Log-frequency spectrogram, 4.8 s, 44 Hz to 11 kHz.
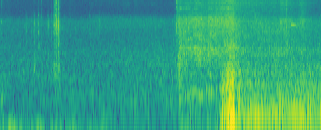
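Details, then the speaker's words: Mitsubishi 3000GT VR4 twin-turbo 6G72 on a standalone AEM ECU, first start on a new engine: quick catch and a steady low rumble, running great; oil likely diluted with fuel, and the front main seal is leaking. "so it's been running we got it running it's running great actually it sounds good"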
